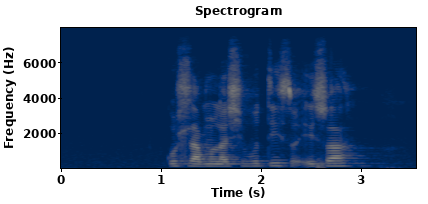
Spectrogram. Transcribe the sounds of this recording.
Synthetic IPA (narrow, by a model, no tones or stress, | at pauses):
kʼuɬamulaʃiβutʼisɔ̰ʔiʂa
